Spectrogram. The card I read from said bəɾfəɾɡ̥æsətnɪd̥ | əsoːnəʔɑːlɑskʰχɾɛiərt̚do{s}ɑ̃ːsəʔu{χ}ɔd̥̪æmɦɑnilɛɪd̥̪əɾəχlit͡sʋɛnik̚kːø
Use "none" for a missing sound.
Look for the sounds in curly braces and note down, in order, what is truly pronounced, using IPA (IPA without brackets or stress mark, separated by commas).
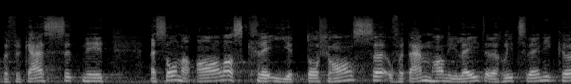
ʃ, f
